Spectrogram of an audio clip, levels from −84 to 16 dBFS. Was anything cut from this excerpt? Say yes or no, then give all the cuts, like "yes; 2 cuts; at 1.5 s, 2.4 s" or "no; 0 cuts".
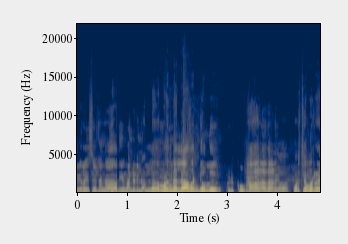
no; 0 cuts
